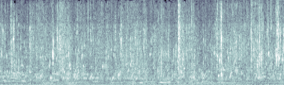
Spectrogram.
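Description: Water trickling and splashing steadily, with many small patters and a low rumble under it. Faint talk of people in the background.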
